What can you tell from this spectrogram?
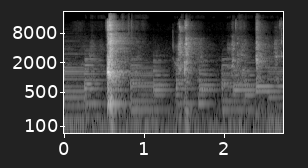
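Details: A one-year-old male Maltese dog barks aggressively at his reflection in a mirror: three sharp, high barks about a second apart over background music.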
